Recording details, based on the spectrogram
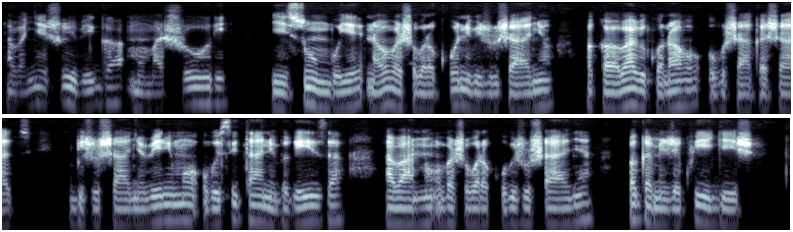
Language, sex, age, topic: Kinyarwanda, male, 18-24, education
